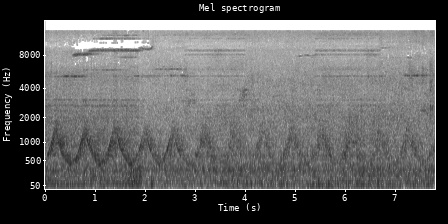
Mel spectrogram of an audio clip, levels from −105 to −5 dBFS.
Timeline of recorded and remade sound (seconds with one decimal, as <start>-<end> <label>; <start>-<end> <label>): 0.0-2.8 recorded; 2.8-4.0 remade; 4.0-5.4 recorded; 5.4-6.7 remade; 6.7-7.8 recorded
